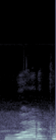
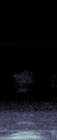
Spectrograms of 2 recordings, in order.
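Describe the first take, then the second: First: वर्क with a full, hard r before the k; wrong pronunciation. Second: वर्क with the r barely sounded; loud, falling वर्क, just a hint of r; soft-r pronunciation. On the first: Teacher shows learners what to avoid, wrong pronunciation. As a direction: sound out every consonant in वर्क, r fully pronounced. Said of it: "नहीं पढ़िएगा". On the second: Teacher corrects how learners read it, soft-r pronunciation. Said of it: "थोड़ा उच्चारण आने दीजिएगा". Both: Shown as a demonstration.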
